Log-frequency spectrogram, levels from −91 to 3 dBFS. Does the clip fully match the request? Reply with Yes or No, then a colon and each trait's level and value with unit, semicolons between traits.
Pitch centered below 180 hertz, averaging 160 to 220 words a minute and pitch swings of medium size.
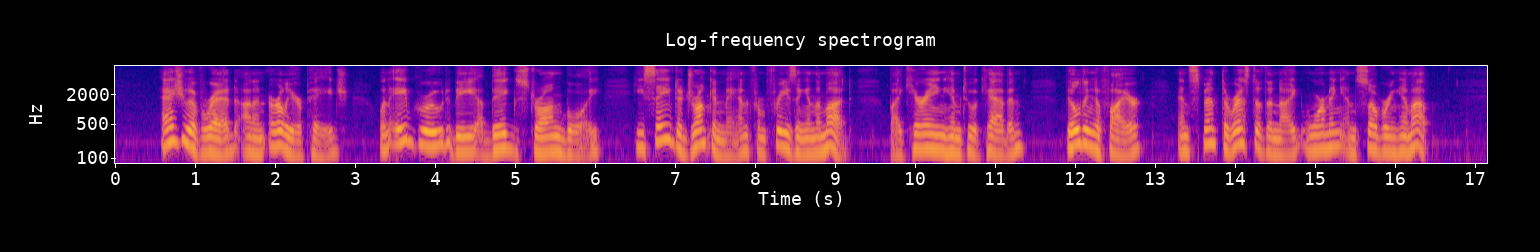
Yes: medium, 140 Hz; average, 170 wpm; average, 5.0 semitones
